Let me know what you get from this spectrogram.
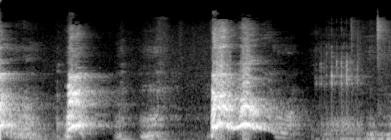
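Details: Clumber Spaniel barking indoors: a sharp bark near the start, then a louder pair of barks about halfway through, with soft grumbling between and another bark cut off at the end.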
